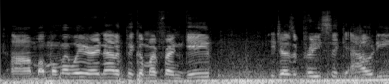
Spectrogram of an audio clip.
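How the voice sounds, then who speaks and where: A man talks at a very fast pace. There is loud background noise, and the sound is dry with no echo. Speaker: vlogger driving. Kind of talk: casual vlog chat. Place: car. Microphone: camera far.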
